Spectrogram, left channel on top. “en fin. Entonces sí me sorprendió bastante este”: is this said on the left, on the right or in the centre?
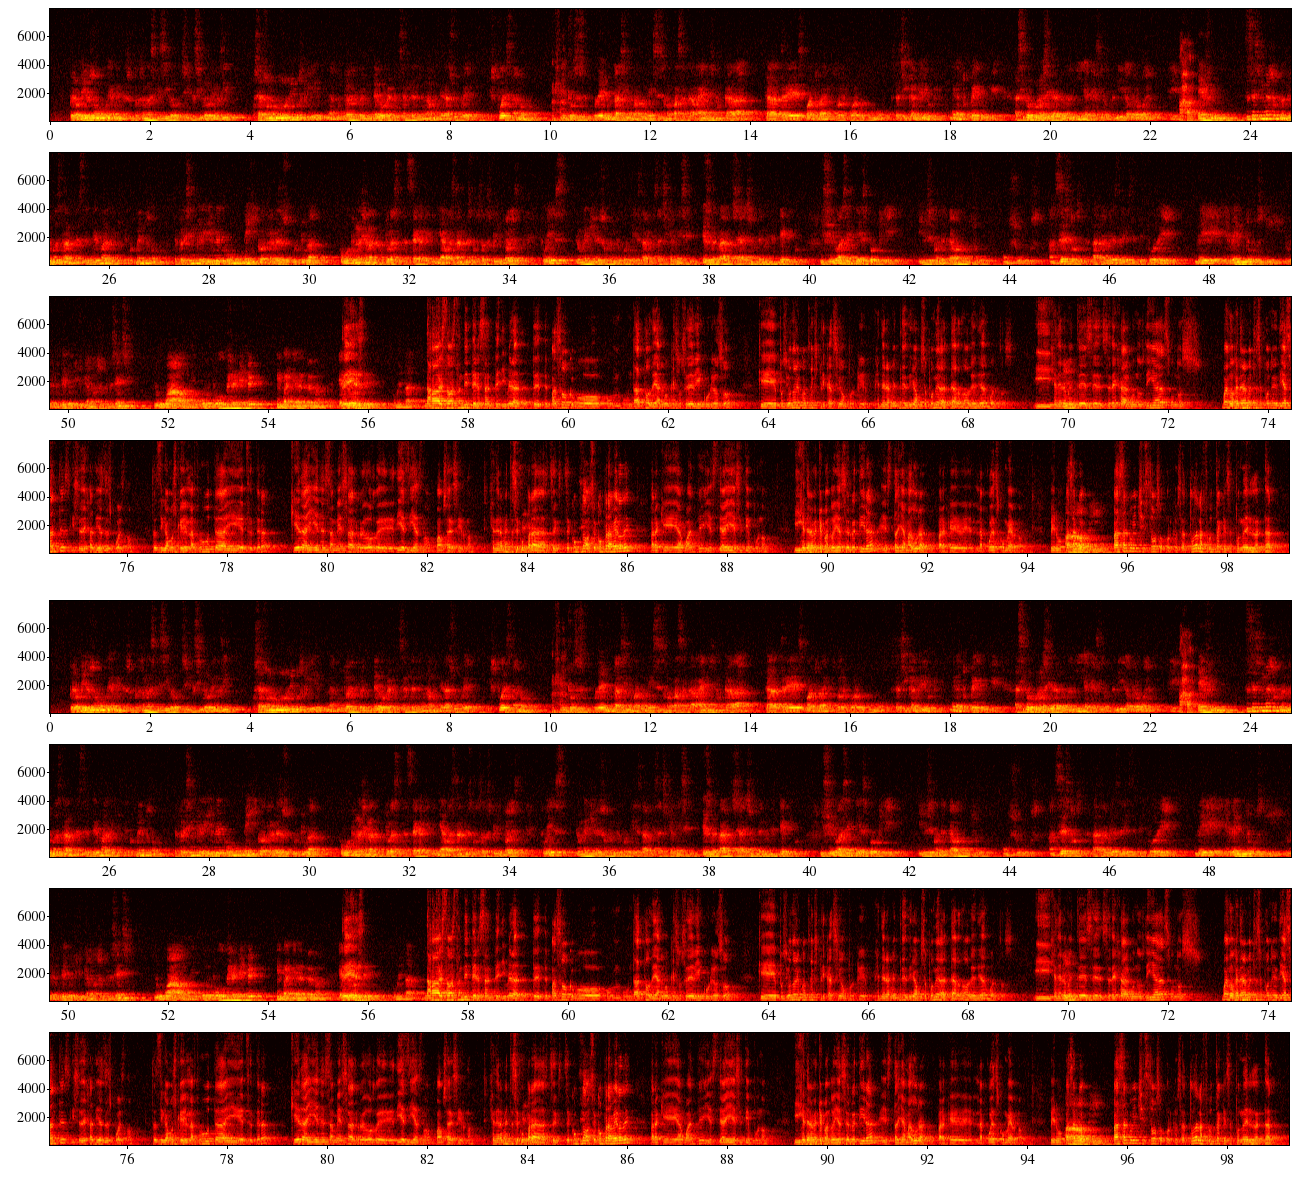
Left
